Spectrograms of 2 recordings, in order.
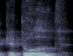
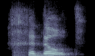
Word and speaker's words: Geduld: Geduld. Yeah, they don't know how to pronounce G's in Afrikaans. They Geduld, instead of Geduld.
